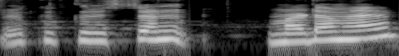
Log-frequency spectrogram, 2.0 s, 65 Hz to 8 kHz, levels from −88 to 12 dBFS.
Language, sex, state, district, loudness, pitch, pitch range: Hindi, female, Bihar, Bhagalpur, -16 LUFS, 245 Hz, 220-275 Hz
